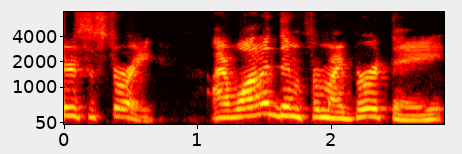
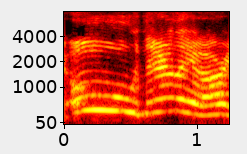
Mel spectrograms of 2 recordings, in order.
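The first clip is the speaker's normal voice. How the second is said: high, delighted reveal; hammed-up "oh, there it is" discovery; mock surprise; 12 semitones higher, 3 dB louder than usual. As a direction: act surprised to spot them, voice leaping up.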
